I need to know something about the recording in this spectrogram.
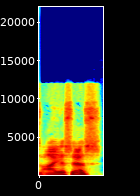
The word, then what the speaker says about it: is: so uh uh so we use the verb is and pronounce ass and the past tense would be bu pronounced boo.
